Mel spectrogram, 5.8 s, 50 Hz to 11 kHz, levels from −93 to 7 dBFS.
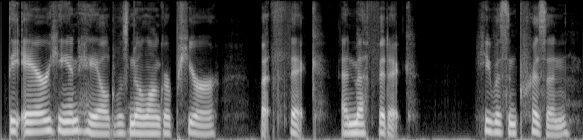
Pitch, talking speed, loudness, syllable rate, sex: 170 Hz, 155 wpm, -16 LUFS, 5.0 syllables/s, female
